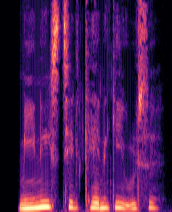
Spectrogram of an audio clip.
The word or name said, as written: meningstilkendegivelse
